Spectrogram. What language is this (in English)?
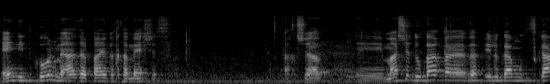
Hebrew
